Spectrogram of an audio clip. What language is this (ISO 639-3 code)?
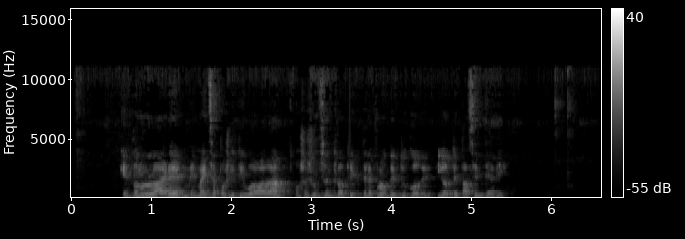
eus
